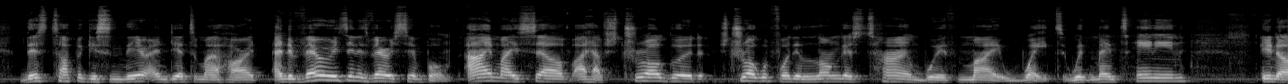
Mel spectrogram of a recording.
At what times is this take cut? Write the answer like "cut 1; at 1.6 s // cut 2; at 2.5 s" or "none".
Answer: cut 1; at 2.7 s // cut 2; at 7.1 s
